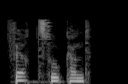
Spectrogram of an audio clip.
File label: "verzuckernd", German; adjectives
